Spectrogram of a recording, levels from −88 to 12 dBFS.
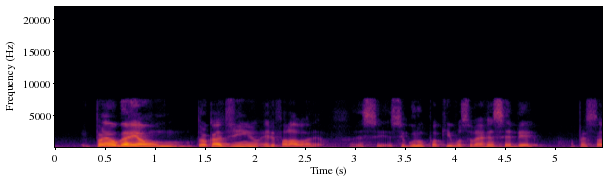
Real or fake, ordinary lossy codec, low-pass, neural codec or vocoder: fake; none; none; codec, 16 kHz, 6 kbps, DAC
